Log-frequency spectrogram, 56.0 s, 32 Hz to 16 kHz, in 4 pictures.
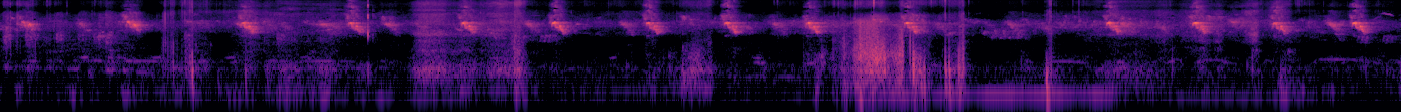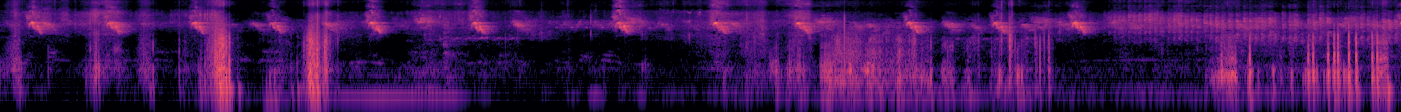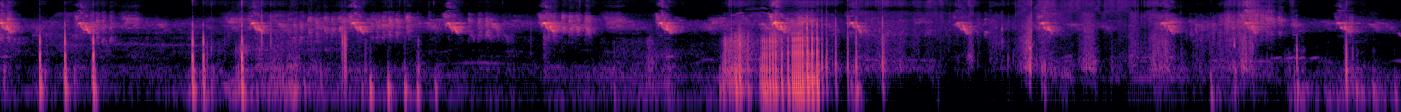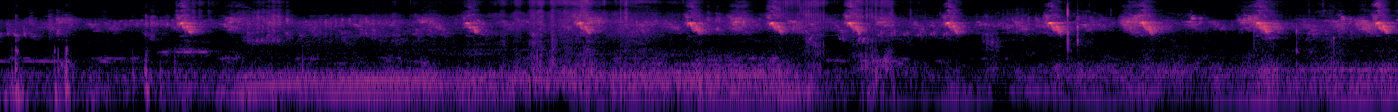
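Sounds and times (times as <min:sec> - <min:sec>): small bird chirping: 0:00.0 - 0:56.0.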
